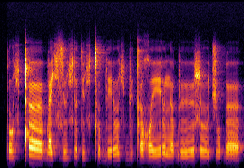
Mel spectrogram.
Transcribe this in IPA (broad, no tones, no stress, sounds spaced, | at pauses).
ɾ o ç ǃʰ œː b æ ç z ʉ ç ɾ ɵ t y ç tʼ ɵ b e ɾ ɵː ç b y kʼ œ ʁʷ eː ɾ ɵ n œ b øː ɬ ɵː t͡ʃ o ɠ œ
